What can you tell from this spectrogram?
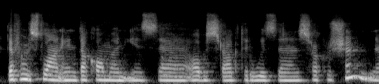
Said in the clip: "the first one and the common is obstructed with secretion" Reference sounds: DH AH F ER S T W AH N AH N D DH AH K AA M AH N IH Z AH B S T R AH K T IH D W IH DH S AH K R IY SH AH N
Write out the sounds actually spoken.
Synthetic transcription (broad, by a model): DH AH F ER S T W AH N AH N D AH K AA M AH N IH Z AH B S T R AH K T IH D W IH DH S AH K R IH SH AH N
